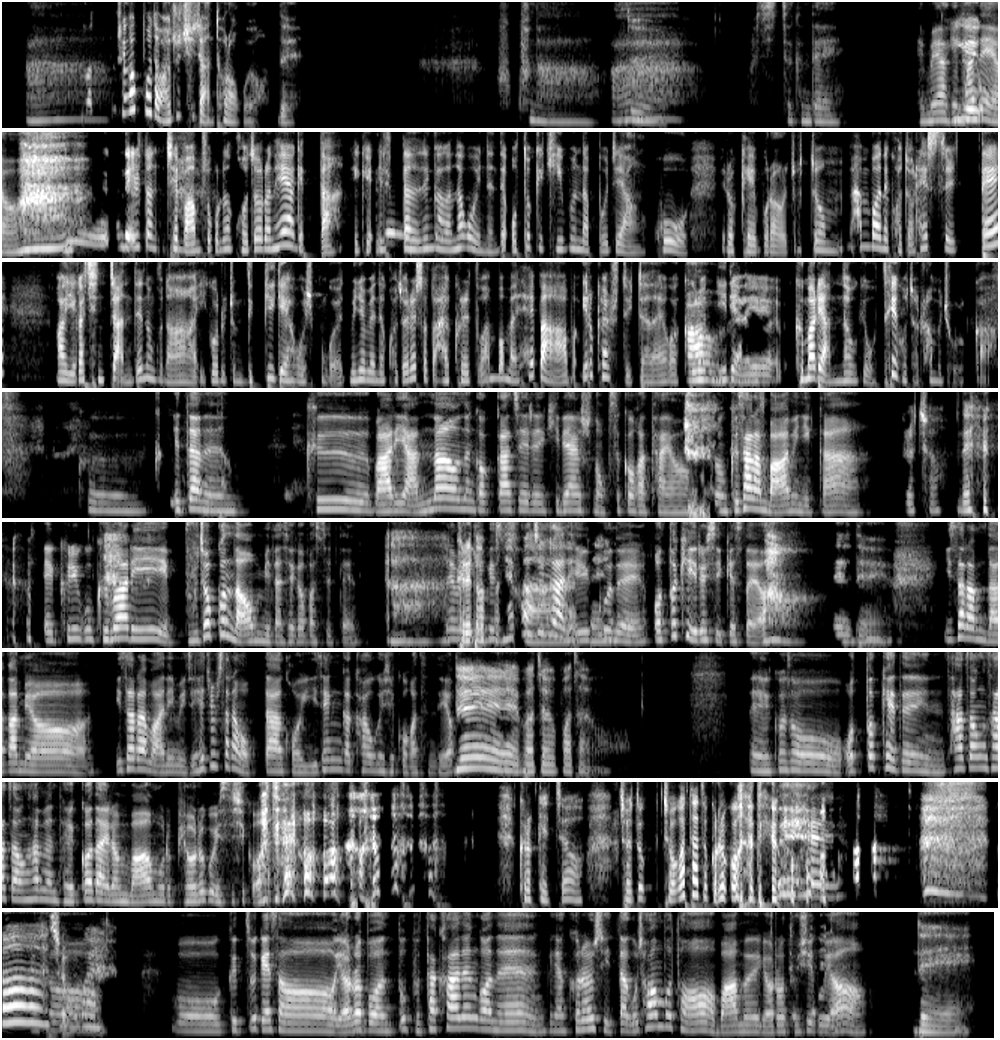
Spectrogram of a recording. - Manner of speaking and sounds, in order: other background noise; laugh; laugh; laughing while speaking: "네"; laugh; laugh; tapping; laughing while speaking: "같아요"; laugh; laughing while speaking: "그럴 것 같아요"; laughing while speaking: "네"; laugh
- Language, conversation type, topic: Korean, advice, 과도한 요청을 정중히 거절하려면 어떻게 말하고 어떤 태도를 취하는 것이 좋을까요?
